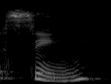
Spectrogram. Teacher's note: English also has a voiced velar nasal. The word sing doesn't end with a n followed by a g, it ends with a single consonant, the velar nasal.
